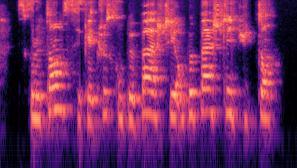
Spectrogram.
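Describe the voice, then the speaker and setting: Very fast speech from a woman with a fairly high pitch and ordinary pitch variation. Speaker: medium and author. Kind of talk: interview answer.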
